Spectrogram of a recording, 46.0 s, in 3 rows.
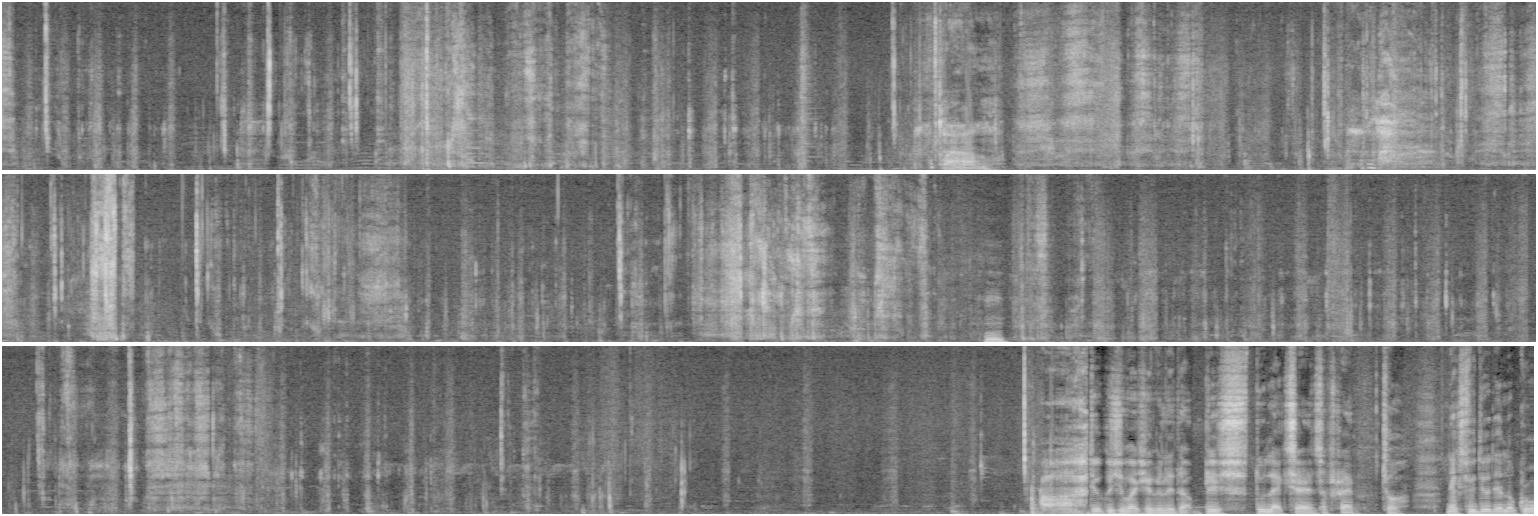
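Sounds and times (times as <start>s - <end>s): person chewing with crunching bites: 0.0s - 41.6s
person grunting: 25.2s - 25.5s.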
